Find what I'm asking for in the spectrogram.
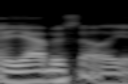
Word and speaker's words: Yabusele: Gershon Yabusele. Is that how you say it? – Oh, yeah. Yabusele, yeah.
